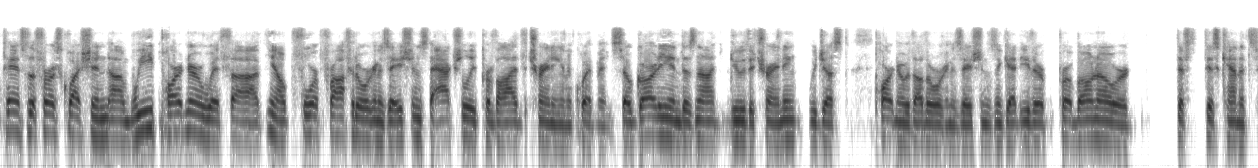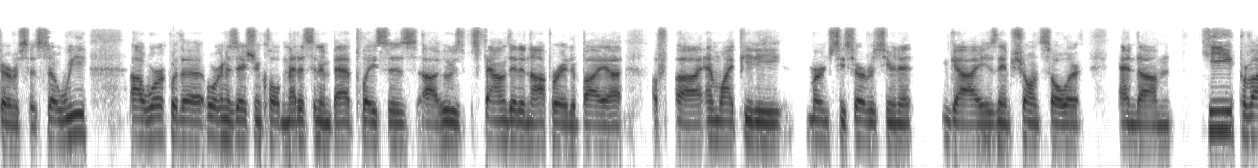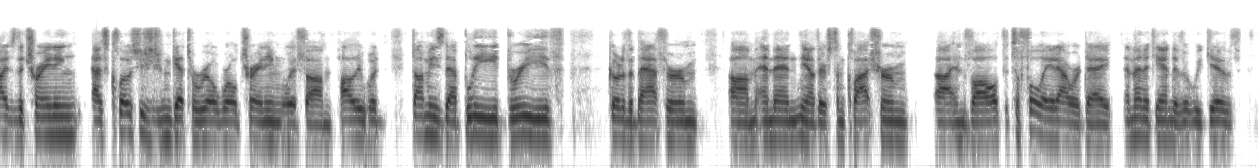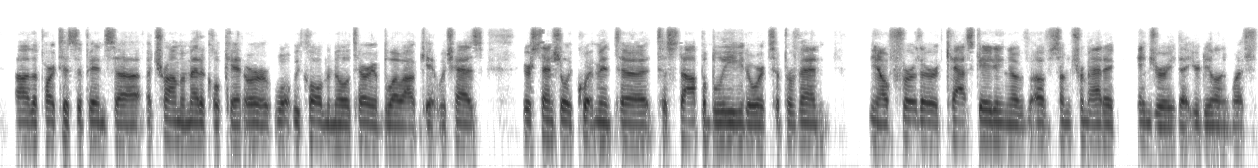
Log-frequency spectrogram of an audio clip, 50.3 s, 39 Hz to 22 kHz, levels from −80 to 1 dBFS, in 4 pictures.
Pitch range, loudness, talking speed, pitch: 110-125 Hz, -22 LUFS, 200 wpm, 115 Hz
